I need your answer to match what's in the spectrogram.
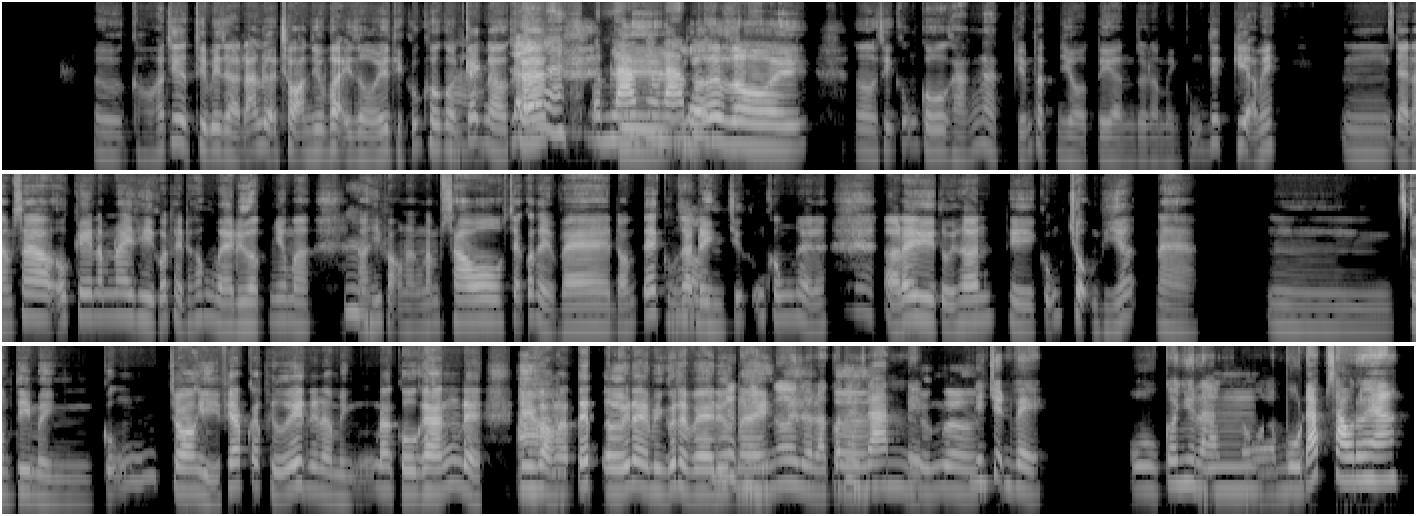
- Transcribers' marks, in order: none
- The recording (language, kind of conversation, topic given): Vietnamese, podcast, Bạn đã bao giờ nghe nhạc đến mức bật khóc chưa, kể cho mình nghe được không?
